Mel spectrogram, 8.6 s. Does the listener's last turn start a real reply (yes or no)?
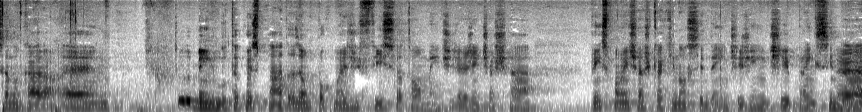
yes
